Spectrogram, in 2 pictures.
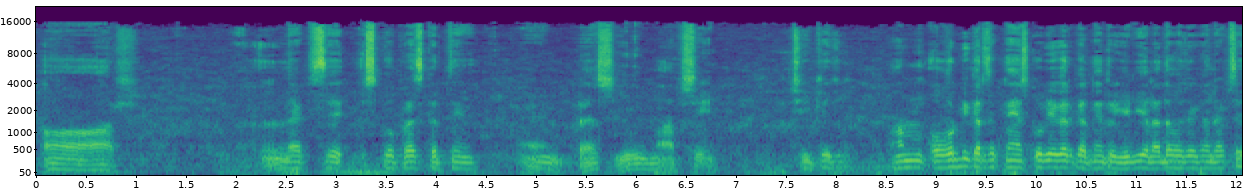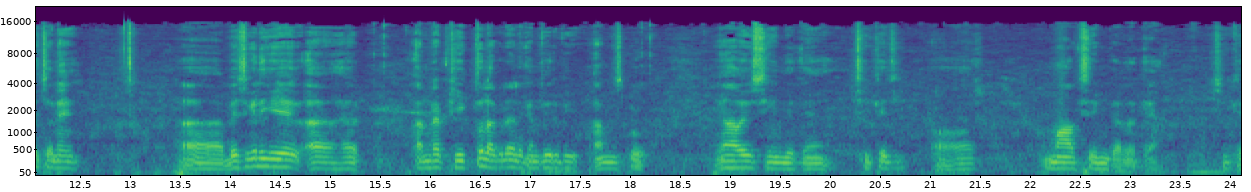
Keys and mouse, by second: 3.5 alt+click, 4.0-6.6 middle drag, 6.6 u, 7.3-16.1 middle drag, 16.1 alt+click, 16.6-18.8 middle drag, 18.8 u, 20.0-22.9 middle drag.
